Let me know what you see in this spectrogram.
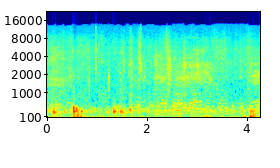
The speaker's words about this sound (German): Fahren ein bisschen Wasser. Das ist Wasser.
